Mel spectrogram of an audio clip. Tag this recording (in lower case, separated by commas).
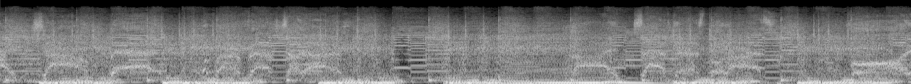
music, soundtrack music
